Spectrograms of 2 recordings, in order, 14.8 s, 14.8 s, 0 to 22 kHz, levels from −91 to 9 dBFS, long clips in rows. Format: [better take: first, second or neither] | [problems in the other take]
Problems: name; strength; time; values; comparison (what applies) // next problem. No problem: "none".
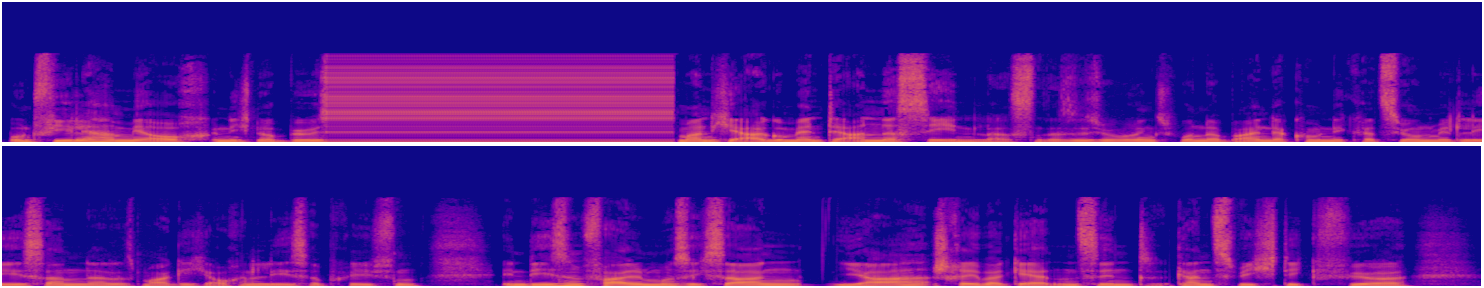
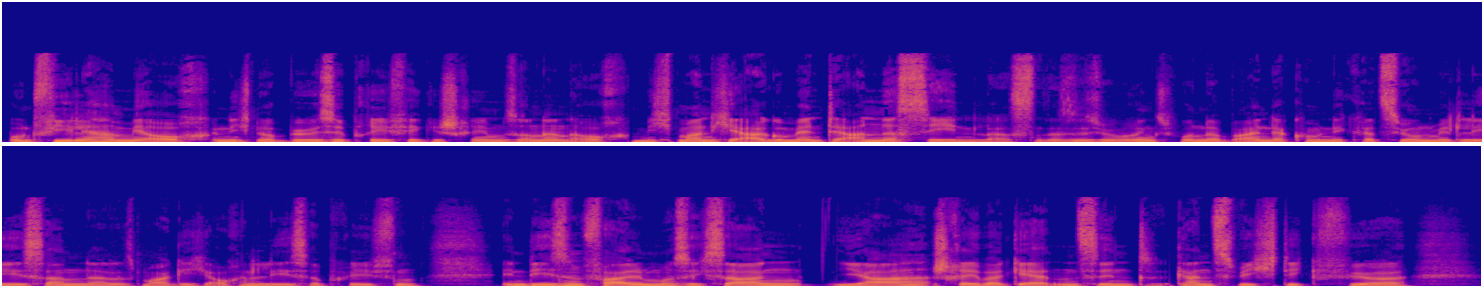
second | audio freezing; at 1.5 s for 1.5 s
